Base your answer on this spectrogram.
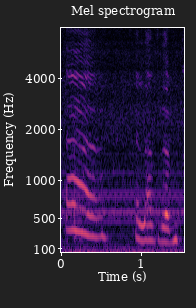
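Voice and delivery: ordinary delivery, nothing marked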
